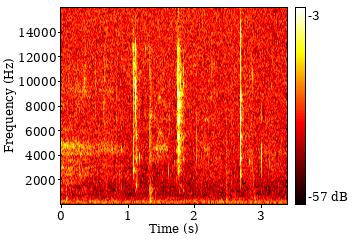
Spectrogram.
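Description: Someone chews a piece of 86% dark chocolate, making soft crunchy bites and moist mouth sounds. A few faint, sharp snaps stand out over quiet background hiss.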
